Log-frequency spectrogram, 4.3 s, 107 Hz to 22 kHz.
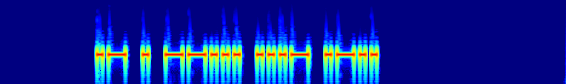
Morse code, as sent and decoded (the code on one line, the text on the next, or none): .- . --... ...- .-..
AE7VL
